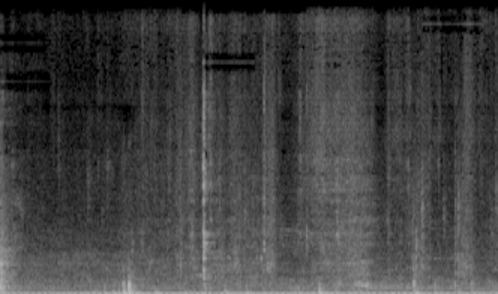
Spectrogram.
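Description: Ingredients for a layered Italian casserole, pasta with sour cream and spices, being stirred together in a dish, with steady scraping and mixing strokes, a few sharper clinks against the dish, and no talk.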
